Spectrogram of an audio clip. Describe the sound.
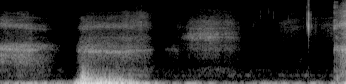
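Soft, airy exhales from a person: a few quiet breaths, one stronger and rougher puff near the start, with nothing else heard.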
